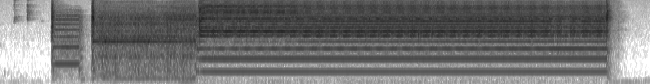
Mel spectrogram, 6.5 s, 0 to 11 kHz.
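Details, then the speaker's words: Second-hand Zebra GK420D label printer during print test: short chirp, rough grinding burst, then loud steady buzz as it stalls without printing, red light blinking and freezing; cause unknown. "hey can somebody help me out here because i'm trying to use the shipping label thing and it won't print right look what happens every time i try to do a print test or anything on"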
